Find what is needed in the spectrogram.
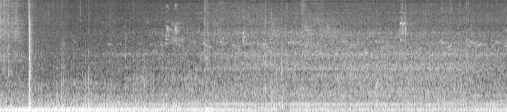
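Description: Car engine running, a steady low rumble heard from inside the cabin with the window down, with a steady hum joining in a couple of seconds in; a sharp click just after the start.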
